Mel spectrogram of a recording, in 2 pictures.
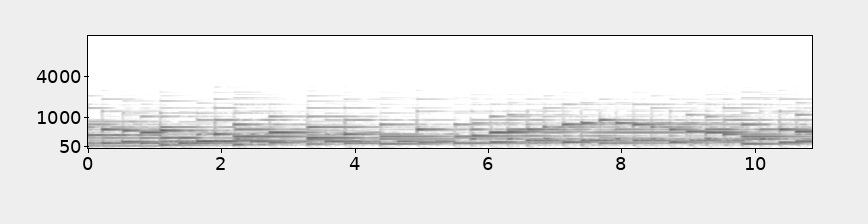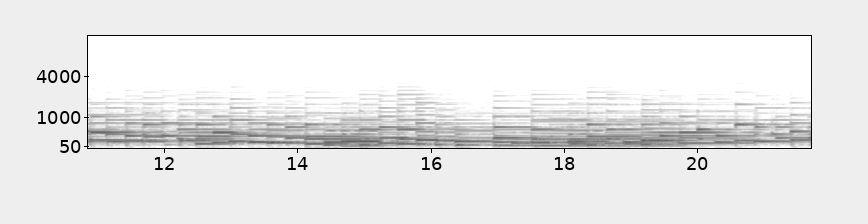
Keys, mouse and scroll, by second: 1.6-2.8 drag, 8.5 middle click, 8.5 scroll down 2, 12.3 middle click, 12.3-13.0 scroll down 3, 14.0-14.8 scroll up 3, 16.2 click, 17.1 click, 18.2 click, 18.9 click, 20.9 middle click, 20.9 scroll down 2.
